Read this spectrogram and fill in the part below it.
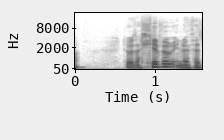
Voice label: "llyfr" Welsh

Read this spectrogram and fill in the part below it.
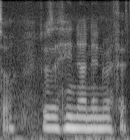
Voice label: "hunan" Welsh

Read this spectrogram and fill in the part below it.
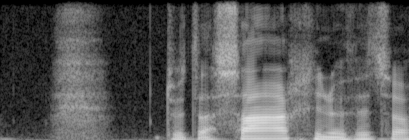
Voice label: "sach", Welsh

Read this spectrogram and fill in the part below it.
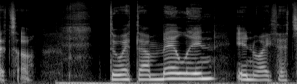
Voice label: "melyn", Welsh

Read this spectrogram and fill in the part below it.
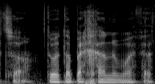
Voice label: "bechan", Welsh

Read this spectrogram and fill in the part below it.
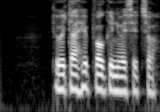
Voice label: "hebog" Welsh

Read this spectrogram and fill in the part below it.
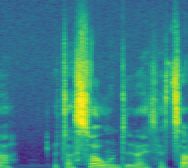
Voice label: "sownd" Welsh

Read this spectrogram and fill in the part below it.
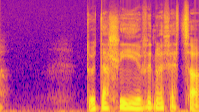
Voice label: "llif", Welsh

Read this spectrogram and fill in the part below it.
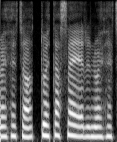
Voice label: "seer", Welsh

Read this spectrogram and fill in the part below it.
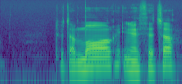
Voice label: "moor", Welsh

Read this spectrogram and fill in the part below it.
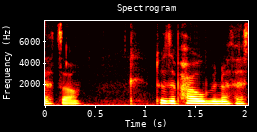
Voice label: "pawb", Welsh

